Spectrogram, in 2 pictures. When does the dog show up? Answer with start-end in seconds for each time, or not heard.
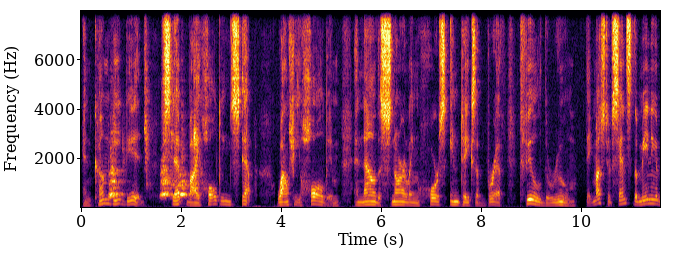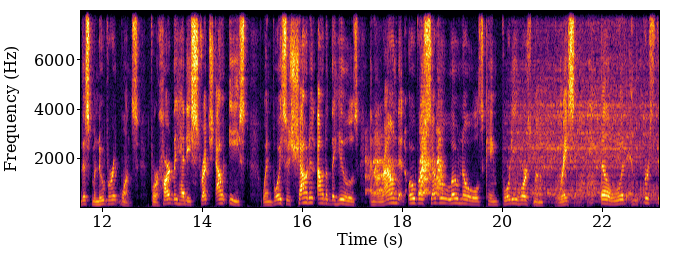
0.5-2.4, 17.2-18.9.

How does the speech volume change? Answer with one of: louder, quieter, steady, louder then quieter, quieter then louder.
steady.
